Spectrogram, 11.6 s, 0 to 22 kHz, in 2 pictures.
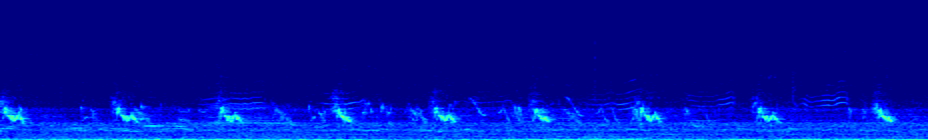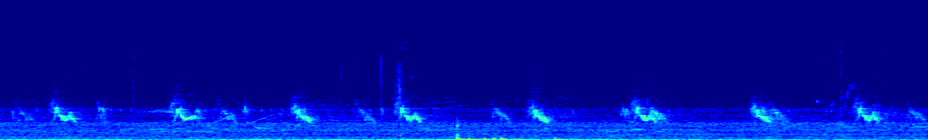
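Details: At a nest in Charlo, Montana, an osprey pair is heard on a camera microphone early on 22 June 2018; a long run of short, high, down-slurred chirps, roughly two per second, over low hum, with one brief knock near the end.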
